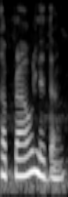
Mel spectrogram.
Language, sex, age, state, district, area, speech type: Santali, female, 18-30, West Bengal, Bankura, rural, spontaneous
